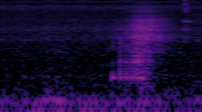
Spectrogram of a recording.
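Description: Faint low handling rumble, with one short breathy nasal sound from a person about one and a half seconds in.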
